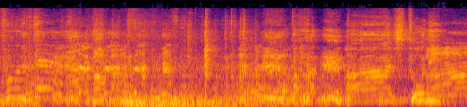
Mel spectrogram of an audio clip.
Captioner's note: cracking up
